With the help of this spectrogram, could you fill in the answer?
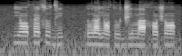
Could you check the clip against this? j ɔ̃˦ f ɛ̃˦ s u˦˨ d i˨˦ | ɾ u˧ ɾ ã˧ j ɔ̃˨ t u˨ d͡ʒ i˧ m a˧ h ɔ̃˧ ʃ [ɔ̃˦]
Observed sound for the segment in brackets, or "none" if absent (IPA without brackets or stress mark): ɔ̃˦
